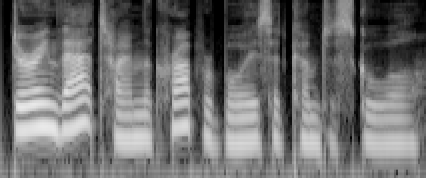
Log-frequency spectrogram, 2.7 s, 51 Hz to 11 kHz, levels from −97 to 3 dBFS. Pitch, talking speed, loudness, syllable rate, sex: 185 Hz, 225 wpm, -18 LUFS, 4.7 syllables/s, female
